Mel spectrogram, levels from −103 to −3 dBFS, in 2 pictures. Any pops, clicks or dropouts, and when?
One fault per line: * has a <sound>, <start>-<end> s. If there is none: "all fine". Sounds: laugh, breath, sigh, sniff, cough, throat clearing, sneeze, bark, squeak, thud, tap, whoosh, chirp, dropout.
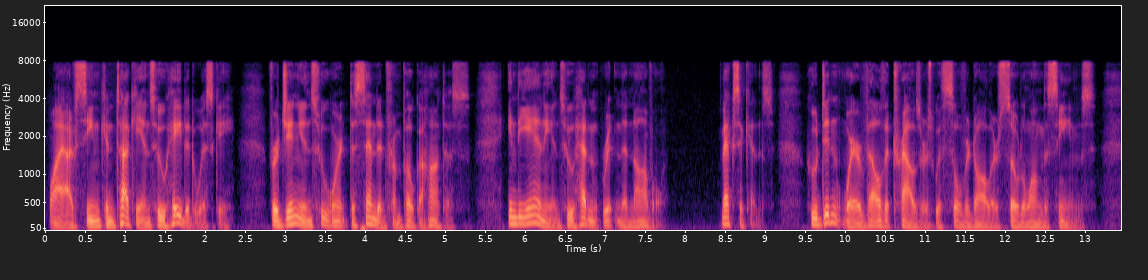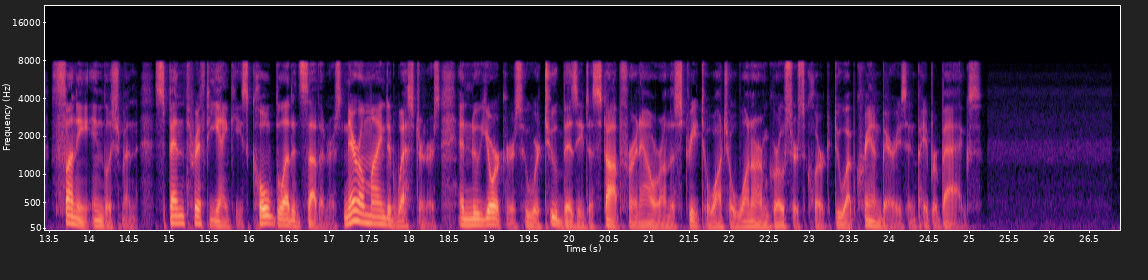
all fine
